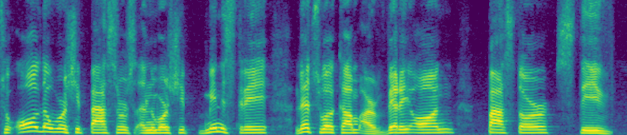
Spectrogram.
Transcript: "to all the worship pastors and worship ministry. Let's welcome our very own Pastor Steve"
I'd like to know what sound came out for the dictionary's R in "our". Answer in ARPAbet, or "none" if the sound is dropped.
W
